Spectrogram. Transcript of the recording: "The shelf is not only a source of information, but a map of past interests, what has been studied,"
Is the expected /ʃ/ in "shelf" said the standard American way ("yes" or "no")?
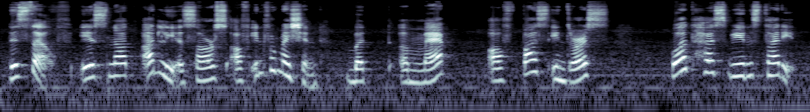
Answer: no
